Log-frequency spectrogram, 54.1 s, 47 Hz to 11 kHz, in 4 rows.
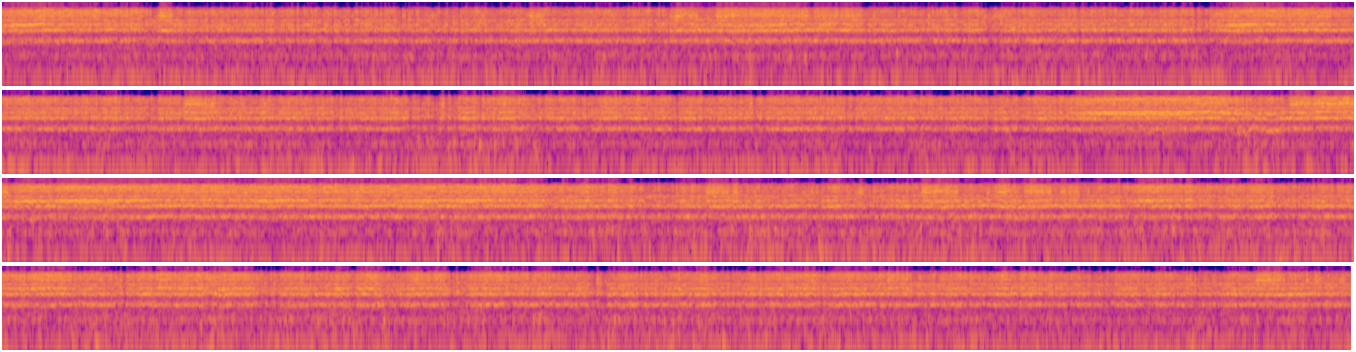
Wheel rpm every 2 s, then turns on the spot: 230, 230, 240, 230, 230, 230, 230, 230, 230, 230, 230, 230, 220, 220, 230, 220, 230, 230, 230, 230, 230, 240, 230, 230, 230, 230, 230.
none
